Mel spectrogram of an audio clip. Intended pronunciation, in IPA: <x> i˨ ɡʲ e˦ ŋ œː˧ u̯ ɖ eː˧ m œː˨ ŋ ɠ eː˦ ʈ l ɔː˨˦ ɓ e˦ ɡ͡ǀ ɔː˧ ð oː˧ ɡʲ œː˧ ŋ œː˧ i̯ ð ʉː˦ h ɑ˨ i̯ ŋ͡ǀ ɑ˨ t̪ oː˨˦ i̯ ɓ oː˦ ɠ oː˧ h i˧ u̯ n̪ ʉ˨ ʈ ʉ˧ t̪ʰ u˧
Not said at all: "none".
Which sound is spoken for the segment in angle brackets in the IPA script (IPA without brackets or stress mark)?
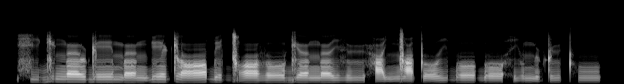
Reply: x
